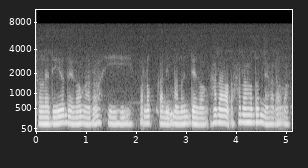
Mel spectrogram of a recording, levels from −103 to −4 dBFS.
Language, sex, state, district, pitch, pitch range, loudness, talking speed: Chakma, female, Tripura, Unakoti, 140 Hz, 135-150 Hz, -18 LUFS, 140 wpm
